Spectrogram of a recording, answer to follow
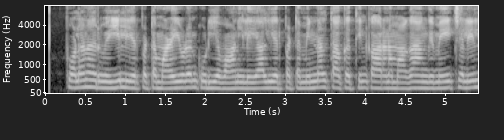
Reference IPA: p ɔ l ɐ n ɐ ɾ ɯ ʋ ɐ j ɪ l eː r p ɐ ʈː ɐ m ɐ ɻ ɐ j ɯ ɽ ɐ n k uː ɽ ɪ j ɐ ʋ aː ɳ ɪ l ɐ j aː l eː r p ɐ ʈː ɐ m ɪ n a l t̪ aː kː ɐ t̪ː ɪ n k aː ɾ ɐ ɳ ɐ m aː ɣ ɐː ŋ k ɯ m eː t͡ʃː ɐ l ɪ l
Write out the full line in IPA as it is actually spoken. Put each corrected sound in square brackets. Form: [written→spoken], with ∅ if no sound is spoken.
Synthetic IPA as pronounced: p ɔ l ɐ n ɐ ɾ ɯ ʋ ɐ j ɪ l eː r p ɐ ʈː ɐ m ɐ ɻ ɐ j ɯ ɽ ɐ n k uː ɽ ɪ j ɐ ʋ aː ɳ ɪ l ɐ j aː l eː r p ɐ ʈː ɐ m ɪ [n→nː] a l t̪ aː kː ɐ t̪ː ɪ n k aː ɾ ɐ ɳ ɐ m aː ɣ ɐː ŋ [k→ɡ] ɯ m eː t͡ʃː ɐ l ɪ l

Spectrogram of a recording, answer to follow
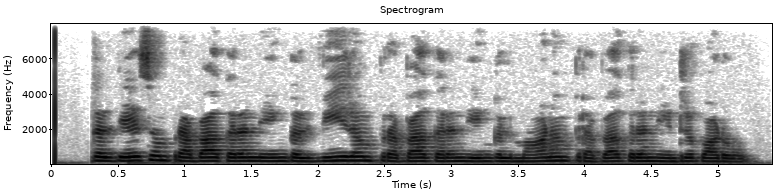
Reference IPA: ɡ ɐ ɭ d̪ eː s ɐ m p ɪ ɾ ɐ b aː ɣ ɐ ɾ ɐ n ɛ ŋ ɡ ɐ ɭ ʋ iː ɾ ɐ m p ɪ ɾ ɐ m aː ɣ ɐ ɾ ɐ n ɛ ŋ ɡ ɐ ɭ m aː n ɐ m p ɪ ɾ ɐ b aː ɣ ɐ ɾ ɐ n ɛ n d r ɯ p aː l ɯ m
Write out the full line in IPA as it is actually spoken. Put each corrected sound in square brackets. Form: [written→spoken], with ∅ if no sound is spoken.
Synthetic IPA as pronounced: ɡ ɐ ɭ d̪ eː s ɐ m p ɪ ɾ ɐ b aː ɣ ɐ ɾ ɐ n ɛ ŋ ɡ ɐ ɭ ʋ iː ɾ ɐ m p ɪ ɾ ɐ [m→b] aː ɣ ɐ ɾ ɐ n ɛ ŋ ɡ ɐ ɭ m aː n ɐ m p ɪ ɾ ɐ b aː ɣ ɐ ɾ ɐ n ɛ n d r ɯ p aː [l→ɽ] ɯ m

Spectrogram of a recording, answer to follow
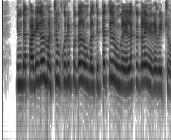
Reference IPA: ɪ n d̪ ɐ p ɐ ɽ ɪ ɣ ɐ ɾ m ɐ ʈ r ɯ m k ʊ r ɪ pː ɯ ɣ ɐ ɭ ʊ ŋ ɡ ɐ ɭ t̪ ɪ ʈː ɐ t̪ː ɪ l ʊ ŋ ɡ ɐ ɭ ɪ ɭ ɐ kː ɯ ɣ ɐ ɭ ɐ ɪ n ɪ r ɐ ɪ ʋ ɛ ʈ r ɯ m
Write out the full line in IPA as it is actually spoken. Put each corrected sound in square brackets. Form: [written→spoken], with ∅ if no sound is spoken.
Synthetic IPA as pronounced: ɪ n d̪ ɐ p ɐ ɽ ɪ ɣ ɐ [ɾ→ɭ] m ɐ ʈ r ɯ m k ʊ r ɪ pː ɯ ɣ ɐ ɭ ʊ ŋ ɡ ɐ ɭ t̪ ɪ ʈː ɐ t̪ː ɪ l ʊ ŋ ɡ ɐ ɭ ɪ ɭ ɐ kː ɯ ɣ ɐ ɭ ɐ ɪ n ɪ r ɐ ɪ ʋ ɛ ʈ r ɯ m

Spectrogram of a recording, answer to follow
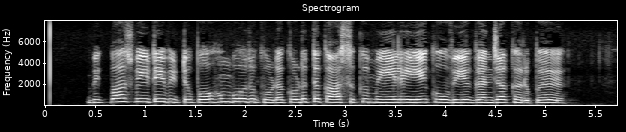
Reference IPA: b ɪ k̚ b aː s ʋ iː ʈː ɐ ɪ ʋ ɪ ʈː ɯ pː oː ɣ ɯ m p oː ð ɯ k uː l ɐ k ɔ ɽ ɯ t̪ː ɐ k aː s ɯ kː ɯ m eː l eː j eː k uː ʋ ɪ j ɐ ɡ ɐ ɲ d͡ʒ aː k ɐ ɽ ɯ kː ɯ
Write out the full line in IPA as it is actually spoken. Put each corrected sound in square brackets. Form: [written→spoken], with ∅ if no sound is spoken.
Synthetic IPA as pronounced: b ɪ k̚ b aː s ʋ iː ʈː ɐ ɪ ʋ ɪ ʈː ɯ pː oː ɣ ɯ m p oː ð ɯ k uː [l→ɽ] ɐ k ɔ ɽ ɯ t̪ː ɐ k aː s ɯ kː ɯ m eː l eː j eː k uː ʋ ɪ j ɐ ɡ ɐ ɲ d͡ʒ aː k ɐ [ɽ→ɾ] ɯ [kː→pː] ɯ

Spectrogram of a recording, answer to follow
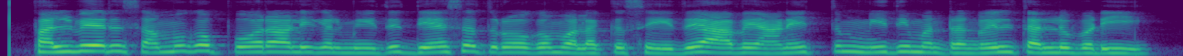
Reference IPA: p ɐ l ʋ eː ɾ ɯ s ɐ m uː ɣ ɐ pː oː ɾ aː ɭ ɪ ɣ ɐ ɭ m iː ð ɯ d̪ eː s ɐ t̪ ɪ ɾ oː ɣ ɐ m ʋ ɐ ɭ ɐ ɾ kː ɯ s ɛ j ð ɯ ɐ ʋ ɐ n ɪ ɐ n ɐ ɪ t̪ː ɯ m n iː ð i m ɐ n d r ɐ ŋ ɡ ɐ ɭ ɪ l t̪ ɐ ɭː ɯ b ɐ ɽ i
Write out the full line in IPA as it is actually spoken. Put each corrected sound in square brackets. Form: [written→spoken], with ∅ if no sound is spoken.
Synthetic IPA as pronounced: p ɐ l ʋ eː ɾ ɯ s ɐ m uː ɣ ɐ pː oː ɾ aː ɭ ɪ ɣ ɐ ɭ m iː ð ɯ d̪ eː s ɐ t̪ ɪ ɾ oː ɣ ɐ m ʋ ɐ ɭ ɐ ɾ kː ɯ s ɛ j ð ɯ ɐ ʋ ɐ [n→∅] ɪ ɐ n ɐ ɪ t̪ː ɯ m n iː ð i m ɐ n d r ɐ ŋ ɡ ɐ ɭ ɪ l t̪ ɐ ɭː ɯ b ɐ ɽ i

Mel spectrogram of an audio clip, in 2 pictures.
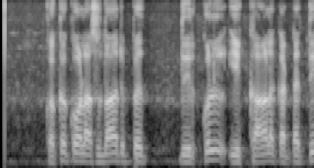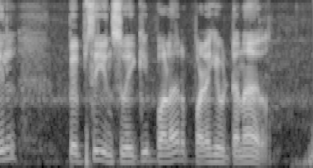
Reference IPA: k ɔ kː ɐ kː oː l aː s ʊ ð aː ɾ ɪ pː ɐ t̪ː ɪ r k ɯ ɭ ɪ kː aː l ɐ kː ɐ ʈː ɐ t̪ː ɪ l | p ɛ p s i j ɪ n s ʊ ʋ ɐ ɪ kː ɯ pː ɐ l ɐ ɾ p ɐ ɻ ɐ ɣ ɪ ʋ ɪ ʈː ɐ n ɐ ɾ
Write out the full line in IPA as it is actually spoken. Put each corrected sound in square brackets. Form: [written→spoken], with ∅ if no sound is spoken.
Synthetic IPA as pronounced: k ɔ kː ɐ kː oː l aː s ʊ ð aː ɾ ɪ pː ɐ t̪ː ɪ r k ɯ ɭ ɪ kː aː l ɐ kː ɐ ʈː ɐ t̪ː ɪ l | p ɛ p s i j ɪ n s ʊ ʋ ɐ ɪ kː ɯ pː ɐ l ɐ ɾ p ɐ ɻ ɐ ɣ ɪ ʋ ɪ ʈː ɐ n ɐ ɾ

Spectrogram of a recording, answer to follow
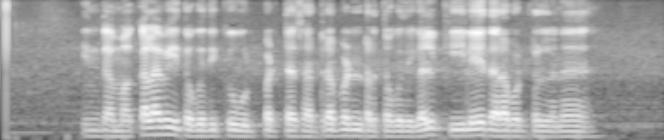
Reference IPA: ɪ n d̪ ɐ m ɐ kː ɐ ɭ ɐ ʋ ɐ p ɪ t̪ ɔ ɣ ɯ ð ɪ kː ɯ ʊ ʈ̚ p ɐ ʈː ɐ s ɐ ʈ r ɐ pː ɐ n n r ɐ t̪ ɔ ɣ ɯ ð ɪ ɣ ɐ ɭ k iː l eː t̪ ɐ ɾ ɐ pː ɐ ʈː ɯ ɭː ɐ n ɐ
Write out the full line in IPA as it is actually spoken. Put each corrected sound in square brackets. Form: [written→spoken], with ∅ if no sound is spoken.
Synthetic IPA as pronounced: ɪ n d̪ ɐ m ɐ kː ɐ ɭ ɐ ʋ ɐ [p→∅] ɪ t̪ ɔ ɣ ɯ ð ɪ kː ɯ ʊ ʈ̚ p ɐ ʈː ɐ s ɐ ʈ r ɐ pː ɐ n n r ɐ t̪ ɔ ɣ ɯ ð ɪ ɣ ɐ ɭ k iː l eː t̪ ɐ ɾ ɐ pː ɐ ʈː ɯ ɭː ɐ n ɐ

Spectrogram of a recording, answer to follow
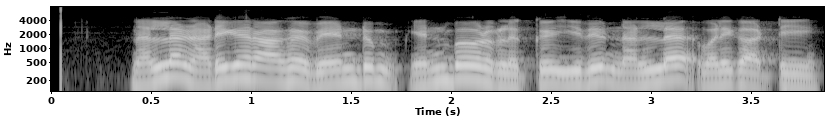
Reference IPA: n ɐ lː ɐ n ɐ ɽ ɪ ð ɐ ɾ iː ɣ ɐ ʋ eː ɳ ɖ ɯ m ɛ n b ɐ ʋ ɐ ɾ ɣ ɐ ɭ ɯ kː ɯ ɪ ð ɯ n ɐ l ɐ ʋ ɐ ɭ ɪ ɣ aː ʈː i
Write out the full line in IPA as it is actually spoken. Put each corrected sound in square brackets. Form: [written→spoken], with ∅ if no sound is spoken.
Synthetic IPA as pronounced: n ɐ lː ɐ n ɐ ɽ ɪ [ð→ɣ] ɐ ɾ [iː→aː] ɣ ɐ ʋ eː ɳ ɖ ɯ m ɛ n b ɐ ʋ ɐ ɾ ɣ ɐ ɭ ɯ kː ɯ ɪ ð ɯ n ɐ [l→lː] ɐ ʋ ɐ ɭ ɪ ɣ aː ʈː i

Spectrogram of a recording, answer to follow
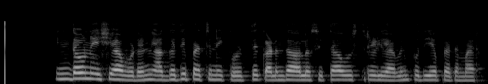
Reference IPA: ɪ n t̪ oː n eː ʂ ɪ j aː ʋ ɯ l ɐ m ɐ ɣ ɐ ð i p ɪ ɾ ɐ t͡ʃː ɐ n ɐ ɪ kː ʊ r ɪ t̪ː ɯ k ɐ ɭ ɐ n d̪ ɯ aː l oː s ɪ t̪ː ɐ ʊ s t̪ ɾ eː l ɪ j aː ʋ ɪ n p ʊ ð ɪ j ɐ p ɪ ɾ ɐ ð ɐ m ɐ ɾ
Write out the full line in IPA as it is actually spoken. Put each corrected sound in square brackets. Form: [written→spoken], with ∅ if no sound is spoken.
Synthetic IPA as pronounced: ɪ n [t̪→d̪] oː n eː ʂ ɪ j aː ʋ ɯ [l→ɽ] ɐ [m→n] ɐ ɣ ɐ ð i p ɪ ɾ ɐ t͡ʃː ɐ n ɐ ɪ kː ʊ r ɪ t̪ː ɯ k ɐ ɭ ɐ n d̪ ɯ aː l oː s ɪ t̪ː ɐ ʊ s t̪ ɾ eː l ɪ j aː ʋ ɪ n p ʊ ð ɪ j ɐ p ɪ ɾ ɐ ð ɐ m ɐ ɾ

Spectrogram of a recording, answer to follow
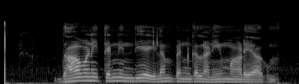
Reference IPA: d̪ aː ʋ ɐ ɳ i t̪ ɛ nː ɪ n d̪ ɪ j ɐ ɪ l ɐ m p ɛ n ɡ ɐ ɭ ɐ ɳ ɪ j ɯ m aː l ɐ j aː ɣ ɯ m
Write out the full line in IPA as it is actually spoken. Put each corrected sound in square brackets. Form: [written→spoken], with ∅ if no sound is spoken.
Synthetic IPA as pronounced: d̪ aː ʋ ɐ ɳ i t̪ ɛ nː ɪ n d̪ ɪ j ɐ ɪ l ɐ m p ɛ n ɡ ɐ ɭ ɐ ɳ ɪ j ɯ m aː [l→ɽ] ɐ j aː ɣ ɯ m

